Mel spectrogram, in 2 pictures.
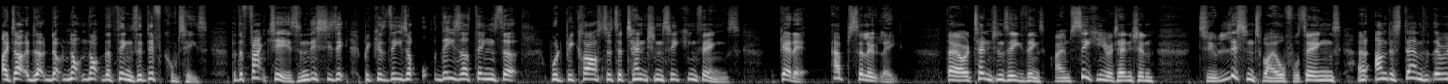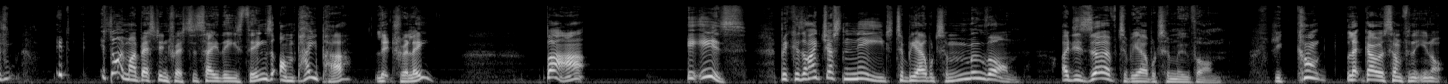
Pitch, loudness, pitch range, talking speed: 205 Hz, -20 LUFS, 150-245 Hz, 205 wpm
